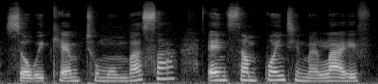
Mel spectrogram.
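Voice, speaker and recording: A young adult woman with a Kenyan coastal accent, talking in a chatty, animated way as an interview guest. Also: fairly low pitch, measured pace. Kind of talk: casual interview.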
